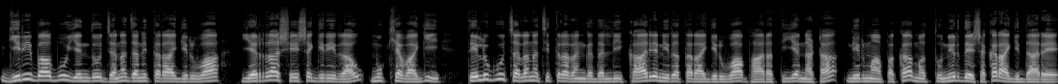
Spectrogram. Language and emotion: Kannada, neutral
